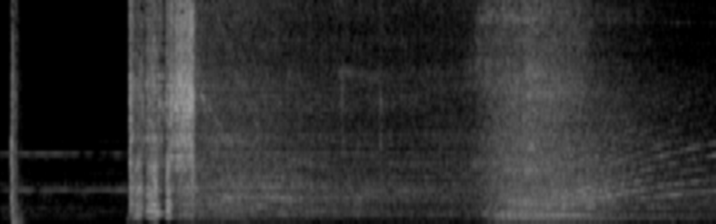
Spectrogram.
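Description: A car door thuds shut, then an engine cranks and catches, idling before revving up as the car pulls away, rising in pitch as it accelerates. Clear, with no talking.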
